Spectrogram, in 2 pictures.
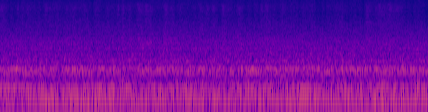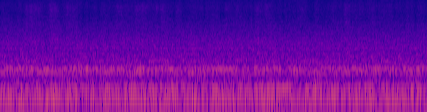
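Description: Steady low background hum and rumble that does not change, with no distinct events.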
